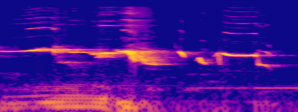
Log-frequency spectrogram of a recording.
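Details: Big-bodied oriole from Sumbawa singing as a tutor for other orioles: a long level whistle melting into a hoarse slurred note, then short clear fluted phrases, over a steady low droning hum.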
